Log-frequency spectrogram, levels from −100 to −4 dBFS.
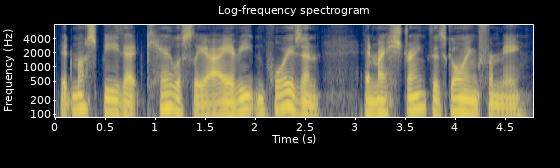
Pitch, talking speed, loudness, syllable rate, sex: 100 Hz, 200 wpm, -20 LUFS, 5.0 syllables/s, male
